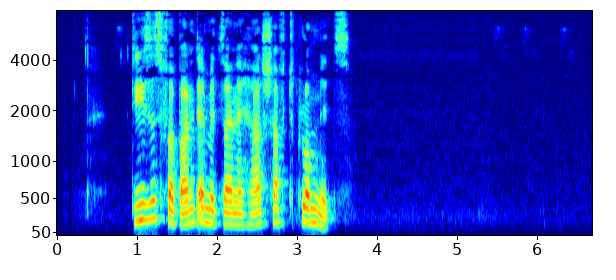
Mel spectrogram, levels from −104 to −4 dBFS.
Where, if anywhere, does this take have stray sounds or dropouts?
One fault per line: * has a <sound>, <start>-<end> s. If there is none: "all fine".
all fine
